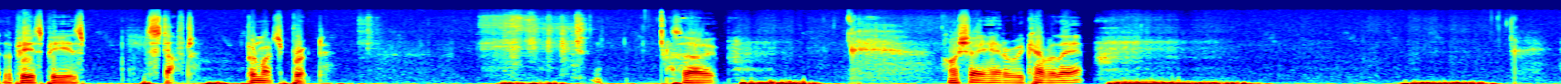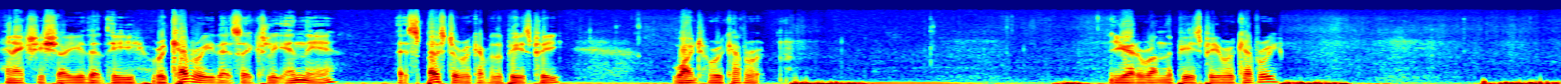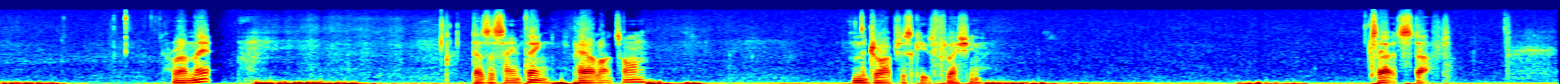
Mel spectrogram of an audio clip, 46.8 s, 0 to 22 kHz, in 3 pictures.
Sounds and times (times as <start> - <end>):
Speech: 0.0 - 3.4, 6.7 - 7.6, 9.4 - 11.0, 15.6 - 21.3, 22.4 - 23.6, 26.7 - 28.6, 32.9 - 33.9, 36.0 - 37.8, 39.8 - 41.2, 44.9 - 45.8.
